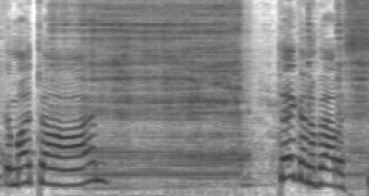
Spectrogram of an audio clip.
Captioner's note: wood scrapes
